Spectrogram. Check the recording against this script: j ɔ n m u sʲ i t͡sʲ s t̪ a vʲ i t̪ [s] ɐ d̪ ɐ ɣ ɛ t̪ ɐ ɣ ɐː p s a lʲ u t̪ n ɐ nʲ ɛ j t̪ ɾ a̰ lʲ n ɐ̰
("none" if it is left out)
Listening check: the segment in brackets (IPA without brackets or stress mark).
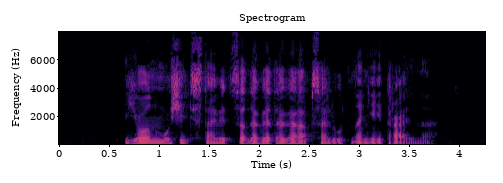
sː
